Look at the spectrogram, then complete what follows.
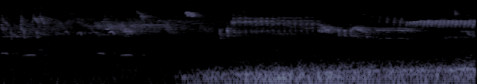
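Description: Faint woodland birdsong: several small birds chirping and trilling. About two and a half seconds in, a low rumble joins it.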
